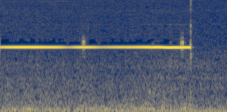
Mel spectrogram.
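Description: A steady, high-pitched beep holds for about a second and a half, then cuts off: the probe has touched water.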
